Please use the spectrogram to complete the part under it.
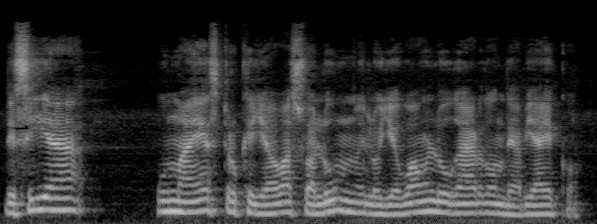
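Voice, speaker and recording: A man's voice: mid-range voice, fairly even intonation, quick pace. Man, motivational speaker, earnest, preachy, repeats phrases, mid-range voice. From Mexico. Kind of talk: motivational talk.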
